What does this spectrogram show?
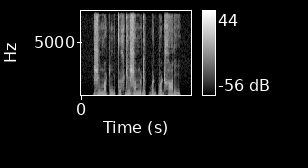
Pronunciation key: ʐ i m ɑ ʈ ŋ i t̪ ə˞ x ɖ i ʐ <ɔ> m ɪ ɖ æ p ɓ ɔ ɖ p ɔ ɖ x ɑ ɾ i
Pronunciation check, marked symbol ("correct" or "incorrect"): incorrect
